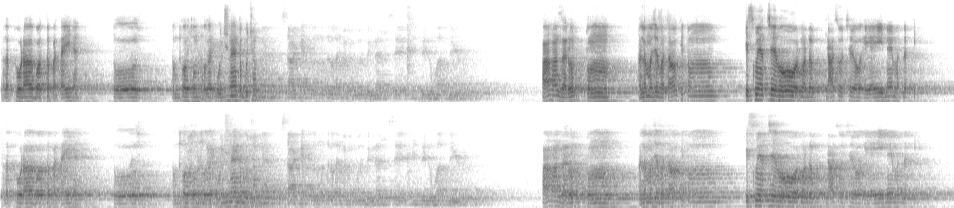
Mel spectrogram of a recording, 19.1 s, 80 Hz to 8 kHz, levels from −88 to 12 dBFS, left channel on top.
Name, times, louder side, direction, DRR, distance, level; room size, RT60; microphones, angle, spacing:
voice 1, 0.0-1.6 2.3-2.8 3.4-5.1 10.8-12.2 12.7-14.4 14.9-18.3, left 6 dB, 75° left, 11 dB, 0.3 m, -30 dB
voice 2, 2.6-2.9 3.5-9.4, equal, 10° right, -1 dB, 0.7 m, -45 dB
6.9 x 5.7 x 3.5 m, 2.8 s
head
